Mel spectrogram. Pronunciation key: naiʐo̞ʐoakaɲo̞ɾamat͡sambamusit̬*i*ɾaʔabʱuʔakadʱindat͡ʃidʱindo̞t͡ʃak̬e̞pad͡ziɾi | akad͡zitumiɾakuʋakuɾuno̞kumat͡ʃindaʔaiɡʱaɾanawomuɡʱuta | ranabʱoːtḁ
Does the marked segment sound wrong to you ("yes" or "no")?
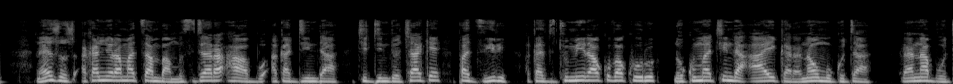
yes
